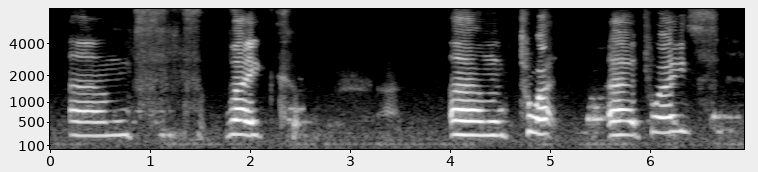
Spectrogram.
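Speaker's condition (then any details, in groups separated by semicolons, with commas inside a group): Cerebral palsy; since birth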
